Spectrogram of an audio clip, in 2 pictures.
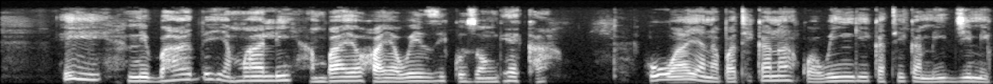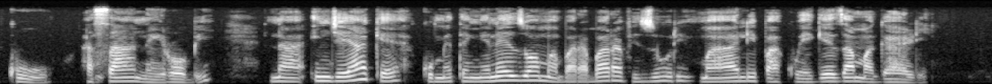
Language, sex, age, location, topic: Swahili, male, 36-49, Nairobi, finance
